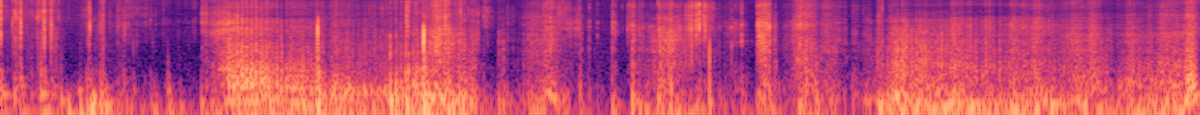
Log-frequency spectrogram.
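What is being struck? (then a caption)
Paper lint roller adhesive sheet. An adhesive paper sheet is peeled by hand off a paper lint roller roll, producing a sticky, crackling tearing sound. The peel comes in uneven bursts of rough, low-heavy rasping with brief sharp snaps, carrying little high-end brightness.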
